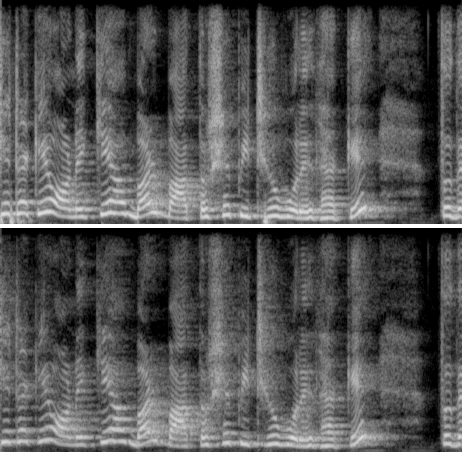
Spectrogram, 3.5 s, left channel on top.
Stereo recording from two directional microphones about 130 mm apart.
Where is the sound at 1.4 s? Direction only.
50° left (ahead or behind).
